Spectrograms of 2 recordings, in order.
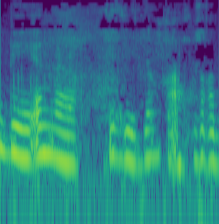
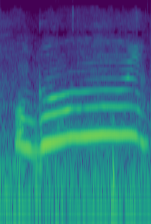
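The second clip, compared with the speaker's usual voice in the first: normal talking voice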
